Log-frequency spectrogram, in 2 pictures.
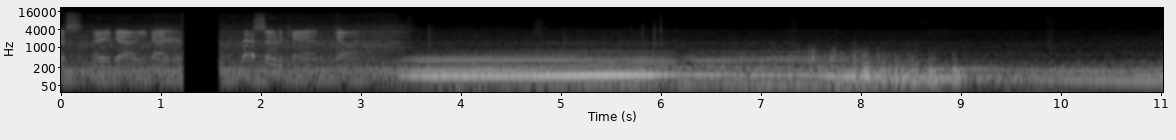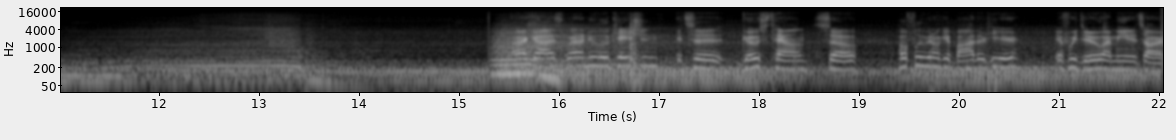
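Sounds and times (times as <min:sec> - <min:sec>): car engine droning inside cabin: 0:01.8 - 0:11.6.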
